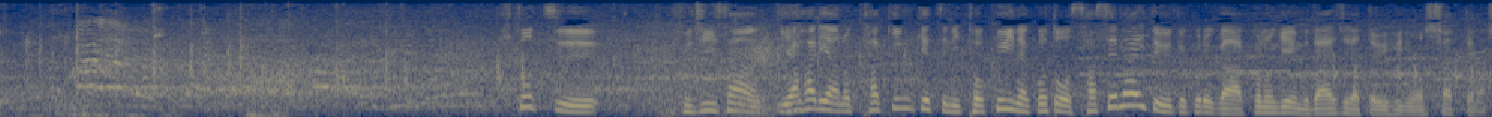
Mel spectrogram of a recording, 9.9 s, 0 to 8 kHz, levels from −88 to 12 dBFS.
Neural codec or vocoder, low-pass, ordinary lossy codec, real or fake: none; 7.2 kHz; none; real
